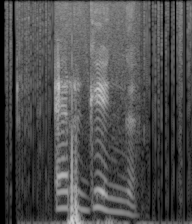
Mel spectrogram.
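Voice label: "ergyng", welsh pronunciations; Wales/welsh names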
